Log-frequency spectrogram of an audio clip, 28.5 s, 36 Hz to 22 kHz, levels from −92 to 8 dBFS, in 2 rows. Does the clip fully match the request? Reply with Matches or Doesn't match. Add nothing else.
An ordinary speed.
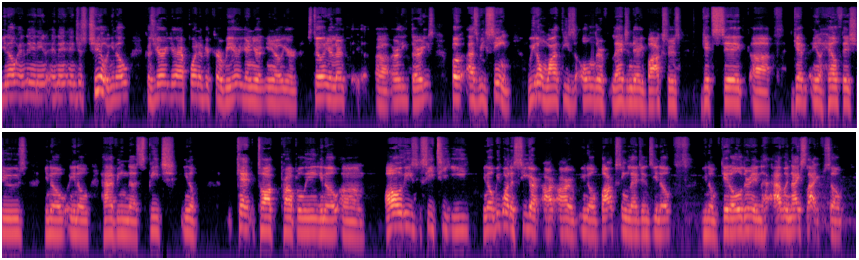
Matches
